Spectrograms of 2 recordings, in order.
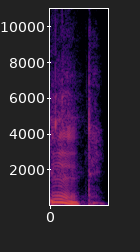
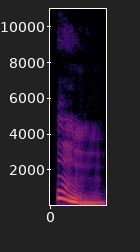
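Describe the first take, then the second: First: It is a plain, neutral hmm. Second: It is a theatrical hmm in a character voice.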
